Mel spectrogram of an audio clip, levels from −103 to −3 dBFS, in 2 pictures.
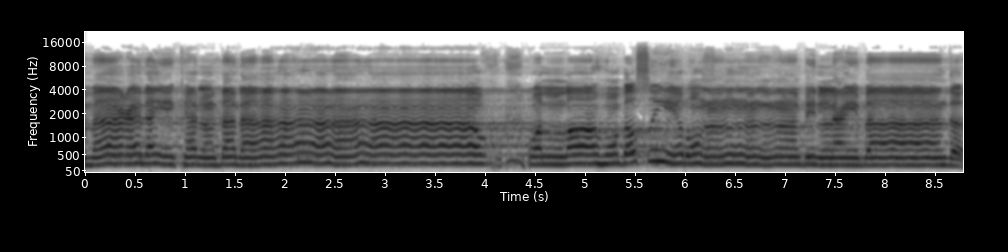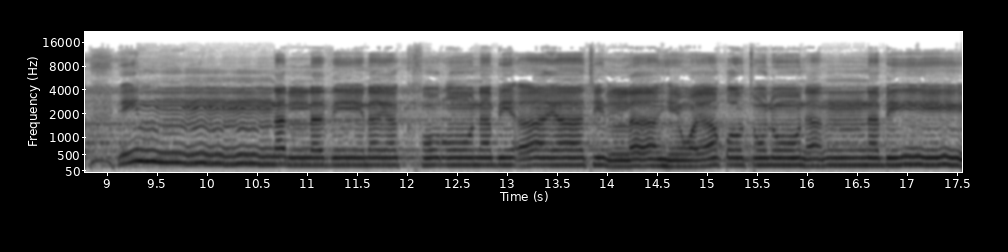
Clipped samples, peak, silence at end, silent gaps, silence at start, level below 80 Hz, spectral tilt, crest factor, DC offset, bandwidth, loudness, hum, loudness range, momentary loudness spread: under 0.1%; 0 dBFS; 0 s; none; 0 s; -70 dBFS; -3 dB/octave; 14 dB; under 0.1%; 14.5 kHz; -14 LUFS; none; 1 LU; 4 LU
